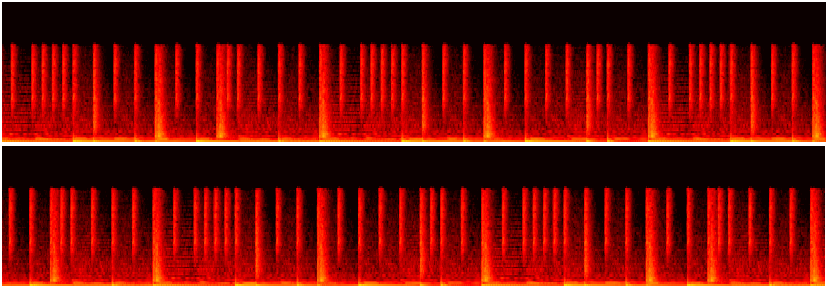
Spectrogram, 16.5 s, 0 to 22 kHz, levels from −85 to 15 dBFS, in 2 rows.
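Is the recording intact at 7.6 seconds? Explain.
Yes, at 7.6 seconds the audio plays through intact, with no dropout, click, distortion or other fault at that moment.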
